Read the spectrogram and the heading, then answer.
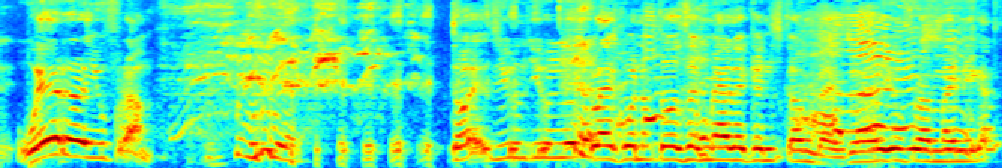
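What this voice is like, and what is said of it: Put-on Middle Eastern accent. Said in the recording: “You try to do a Middle Eastern ISIS accent.”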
